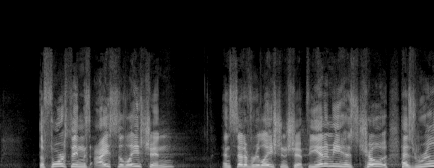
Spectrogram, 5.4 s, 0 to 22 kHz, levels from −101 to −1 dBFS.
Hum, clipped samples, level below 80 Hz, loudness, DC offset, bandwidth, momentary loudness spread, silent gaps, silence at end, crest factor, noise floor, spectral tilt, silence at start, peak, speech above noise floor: none; under 0.1%; -78 dBFS; -31 LUFS; under 0.1%; 15.5 kHz; 6 LU; none; 0 s; 20 dB; -74 dBFS; -2.5 dB/octave; 0.5 s; -12 dBFS; 43 dB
